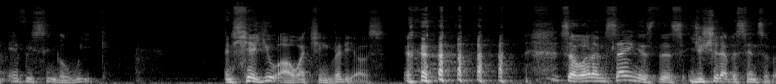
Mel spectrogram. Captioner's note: laughs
